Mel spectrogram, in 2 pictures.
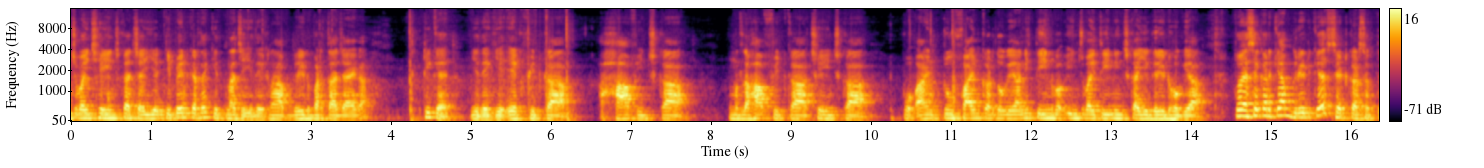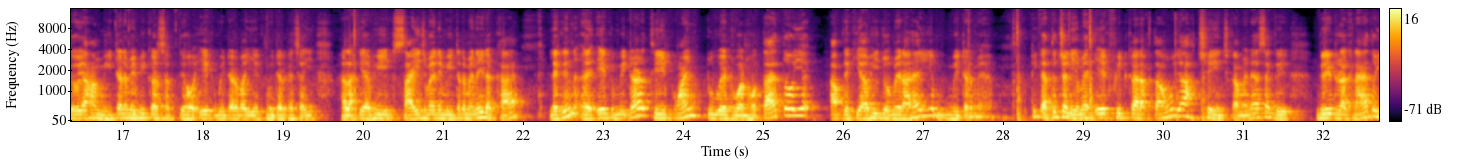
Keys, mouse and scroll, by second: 0.7-1.1 scroll down 1, 1.1 middle click, 2.2 click, 13.5-14.3 scroll down 1, 14.4 alt+middle click, 15.5 scroll up 1, 15.8 alt+middle click, 16.9 click, 18.8 m.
